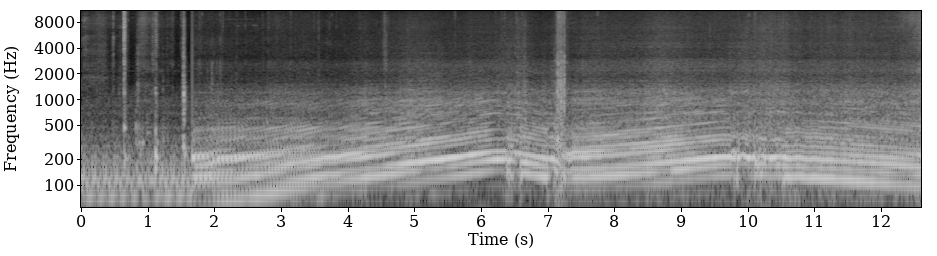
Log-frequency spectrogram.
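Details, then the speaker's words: Subaru WRX, warm, accelerating hard on test drive after fixing cylinder 1 misfire (P0301) under heavy acceleration; cause was a bad coil pack, not the suspected remanufactured injector; engine pulls cleanly, pitch climbing smoothly, no stumble; normal acceleration. "not miss it anymore that was a problem which is nice"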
